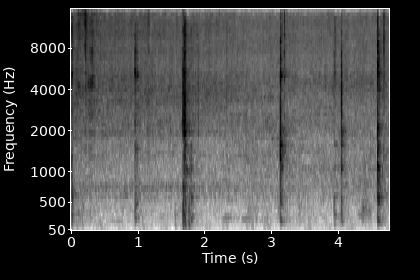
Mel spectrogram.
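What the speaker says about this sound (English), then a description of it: "I'm going to stir that real quick." Nacho cheese dip is stirred in a pot, a soft bubbling hiss broken by several sharp scraping knocks of the spoon against the pot at irregular intervals, close and with no talk.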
